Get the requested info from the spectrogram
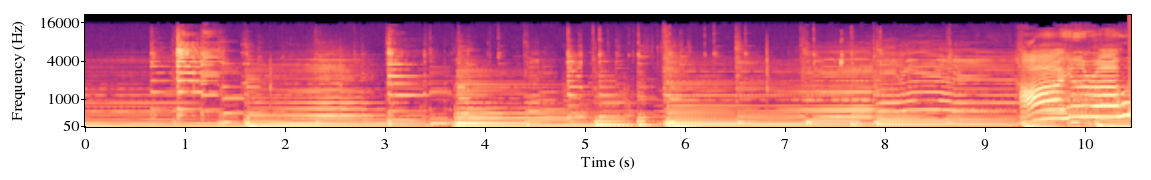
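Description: Acoustic string band playing a slow waltz: mandolin picking, fiddle, upright bass and acoustic guitar, with the bass moving note by note about once a second. Near the end a woman's voice comes in singing.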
